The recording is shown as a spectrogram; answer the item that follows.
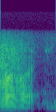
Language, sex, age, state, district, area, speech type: Manipuri, male, 30-45, Manipur, Kangpokpi, urban, conversation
